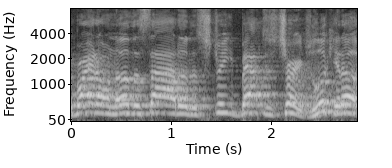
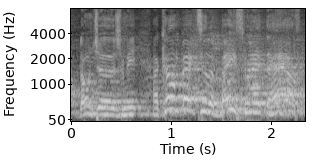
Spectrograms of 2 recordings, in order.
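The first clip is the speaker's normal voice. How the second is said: ordinary delivery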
